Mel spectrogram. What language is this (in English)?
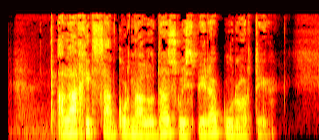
Georgian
